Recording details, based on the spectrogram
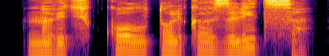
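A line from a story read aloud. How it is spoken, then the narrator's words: Muttered. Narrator (Russian): пробормотала она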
